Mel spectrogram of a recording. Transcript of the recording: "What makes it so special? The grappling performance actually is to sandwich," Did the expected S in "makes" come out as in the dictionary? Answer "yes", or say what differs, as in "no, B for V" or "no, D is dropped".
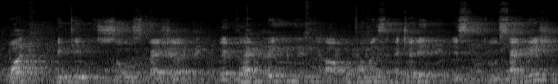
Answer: no, S is dropped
